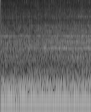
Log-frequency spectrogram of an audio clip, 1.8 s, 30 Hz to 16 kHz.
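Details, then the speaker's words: Porsche 944 at idle: a deep steady idle with a faint constant high whine that was never there before; the idle was described as jumping. Whine source unknown. "There's a whining that I can tell you was never there before."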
